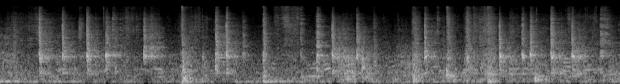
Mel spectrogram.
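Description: Metal scoop repeatedly clinking and scraping against a large steel serving tray as chicken biryani is dished into plastic boxes, in quick irregular knocks, with voices murmuring behind.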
